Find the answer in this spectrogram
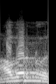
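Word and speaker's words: hour: அச்சில் ஆரம்பிக்குது, அதாவது கான்சனண்ட்ல ஆரம்பிக்குது. ஆனால் நம்ம உச்சரிக்கிறது என்னென்னு வச்சிருக்கிறோம்? அவர்னு வச்சிருக்கிறோம்.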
